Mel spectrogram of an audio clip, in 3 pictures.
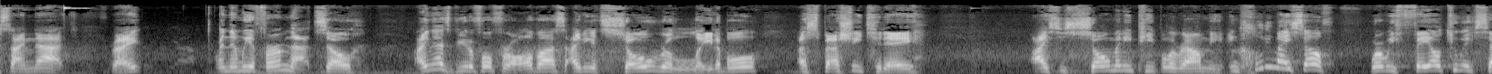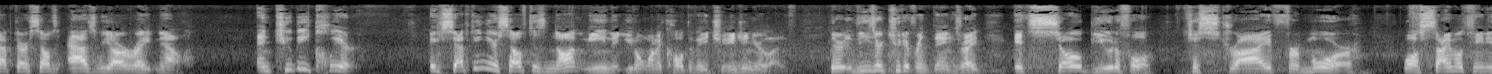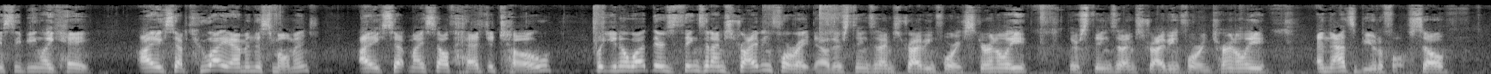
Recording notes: On a beautiful Vancouver day, while walking with my mother, we decided to talk.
